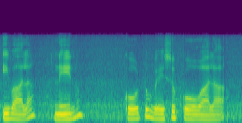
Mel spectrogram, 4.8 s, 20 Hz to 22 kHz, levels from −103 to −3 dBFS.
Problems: constant background noise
